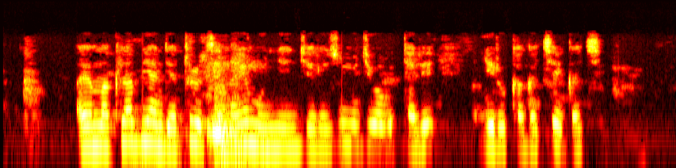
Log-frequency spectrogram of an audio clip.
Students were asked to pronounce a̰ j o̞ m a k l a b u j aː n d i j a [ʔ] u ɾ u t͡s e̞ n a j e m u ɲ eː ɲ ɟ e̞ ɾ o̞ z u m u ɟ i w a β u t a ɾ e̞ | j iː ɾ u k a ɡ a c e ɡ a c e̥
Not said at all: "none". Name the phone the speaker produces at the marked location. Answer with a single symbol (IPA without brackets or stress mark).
t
